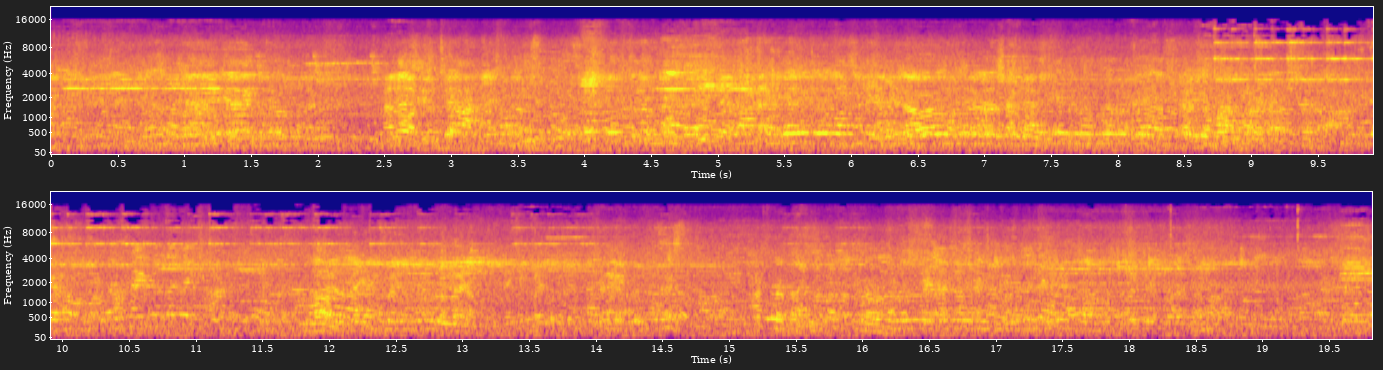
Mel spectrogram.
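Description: A crowd murmurs and chatters nearby.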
